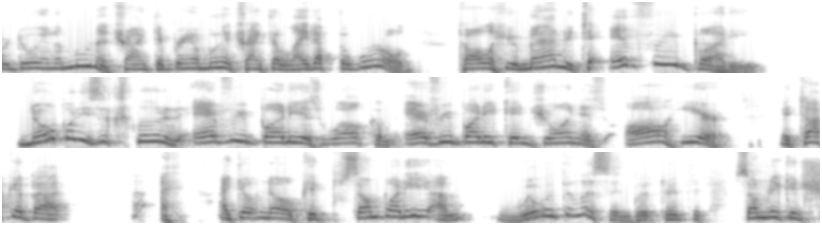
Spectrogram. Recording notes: Recorded via TORCHzoom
